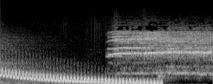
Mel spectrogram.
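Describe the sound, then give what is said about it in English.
A horse neighs loudly in a long whinny that falls in pitch and ends in a breathy, high rasp. “He was transformed into this. Wild horses.”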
